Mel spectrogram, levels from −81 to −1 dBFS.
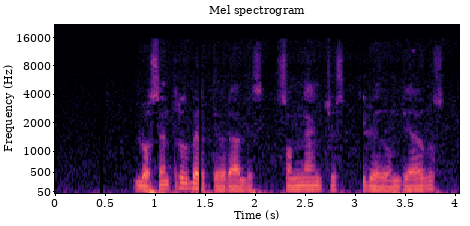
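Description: At 0.44 s (40 ms), 1.43 s (20 ms) and 3.05 s, just after "son anchos", blocks of digital silence appear, likely where the output buffer went unfilled. The waveform drops flat to near silence with hard edges, and the spectrogram shows blank vertical gaps, heard as pops and short holes. From 3.56 to 3.59 s, a corrupt frame was decoded across a couple of frames. Wrong gains or misread codes put energy at the wrong frequencies, which shows on the spectrogram as a bright, out-of-place smear and is heard as a brief chirp, squeak, blip or burst of noise.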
